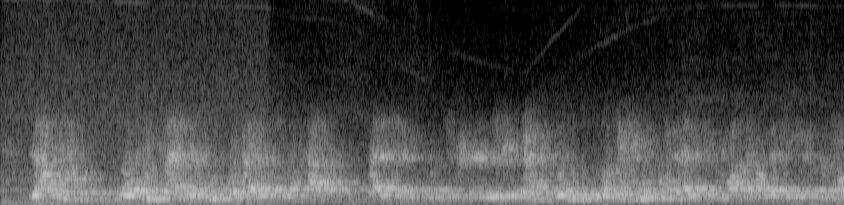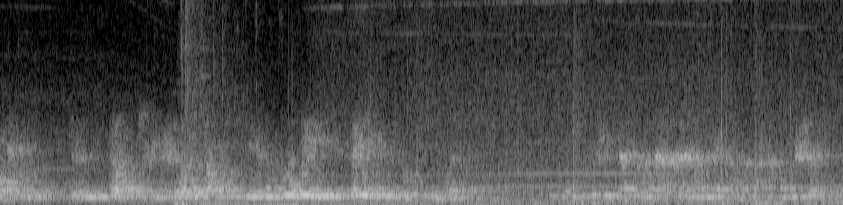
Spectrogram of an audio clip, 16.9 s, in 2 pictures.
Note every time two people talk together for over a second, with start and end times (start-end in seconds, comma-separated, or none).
none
